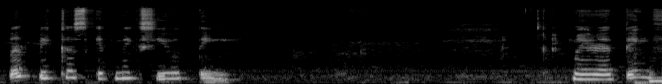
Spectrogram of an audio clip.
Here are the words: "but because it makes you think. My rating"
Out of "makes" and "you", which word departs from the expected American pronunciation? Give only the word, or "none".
none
